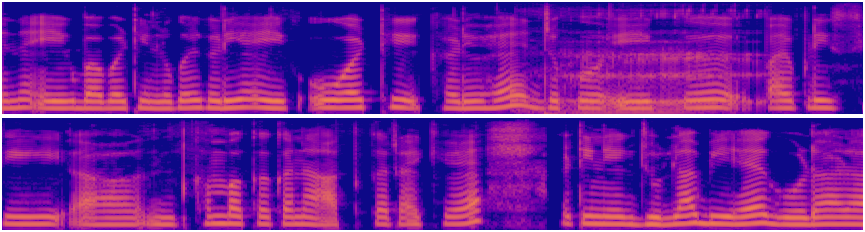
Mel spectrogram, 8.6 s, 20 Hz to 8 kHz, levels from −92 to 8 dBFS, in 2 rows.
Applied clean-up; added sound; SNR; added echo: none; Burping, eructation; 11 dB; none.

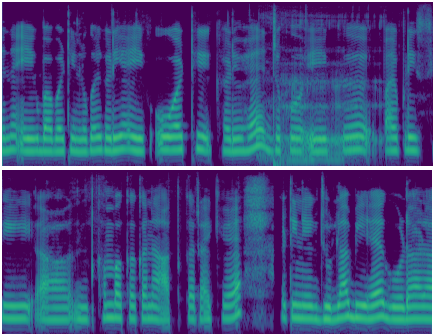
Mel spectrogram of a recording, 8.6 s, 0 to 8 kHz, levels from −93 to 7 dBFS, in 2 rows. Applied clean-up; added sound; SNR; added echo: neural mask model RNNoise.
